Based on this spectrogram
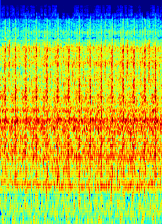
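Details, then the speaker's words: Used outboard jon boat motor, cold start on one pull after sitting all day; fast even two-stroke-style patter at idle, regular firing with no misses or knocking. Normal, healthy idle. "I haven't started it all day one pull on the cold start perfect perfect perfect sign for you"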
